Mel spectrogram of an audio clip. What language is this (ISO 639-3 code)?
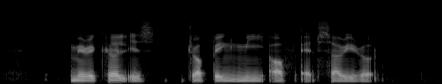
eng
